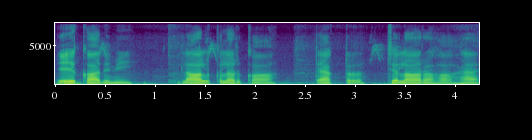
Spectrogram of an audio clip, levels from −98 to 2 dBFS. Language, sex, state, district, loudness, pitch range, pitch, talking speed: Hindi, male, Uttar Pradesh, Saharanpur, -20 LUFS, 110-135 Hz, 120 Hz, 125 wpm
